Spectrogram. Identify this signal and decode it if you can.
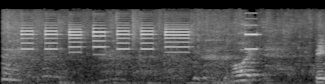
Speech. There is no code.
